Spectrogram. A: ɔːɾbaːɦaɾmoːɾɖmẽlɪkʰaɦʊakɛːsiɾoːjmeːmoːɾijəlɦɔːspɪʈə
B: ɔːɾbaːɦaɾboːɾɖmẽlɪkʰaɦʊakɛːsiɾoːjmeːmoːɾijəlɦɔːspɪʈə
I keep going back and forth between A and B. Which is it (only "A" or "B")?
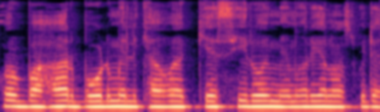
B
